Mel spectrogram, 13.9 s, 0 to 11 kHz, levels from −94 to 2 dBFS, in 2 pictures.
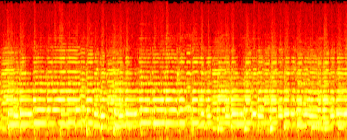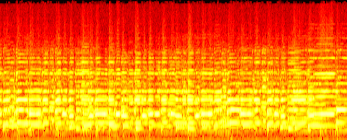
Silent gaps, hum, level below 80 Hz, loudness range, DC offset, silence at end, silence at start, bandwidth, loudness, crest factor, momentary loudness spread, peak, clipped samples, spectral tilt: none; none; -48 dBFS; 1 LU; 0.7%; 0 s; 0 s; 10.5 kHz; -8 LUFS; 8 dB; 2 LU; 0 dBFS; 0.7%; -6 dB/octave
